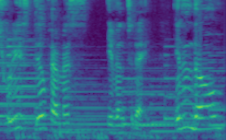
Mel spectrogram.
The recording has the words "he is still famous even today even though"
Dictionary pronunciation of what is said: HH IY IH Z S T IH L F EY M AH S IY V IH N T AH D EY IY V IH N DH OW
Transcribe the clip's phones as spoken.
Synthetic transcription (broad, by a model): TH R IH S T IH L P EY M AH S IY V IH N T AH D EY IY V IH N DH OW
